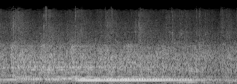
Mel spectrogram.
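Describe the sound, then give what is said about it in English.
Audience applause at a church service for two teachers asked to stand, a loud, steady patter of many hands clapping throughout. “Y'all give them a round of applause.”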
